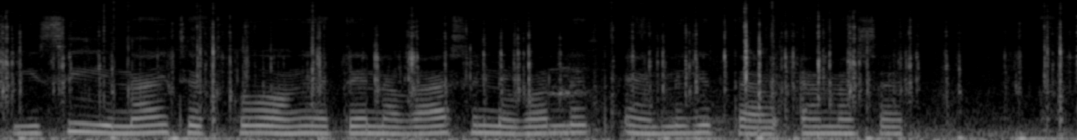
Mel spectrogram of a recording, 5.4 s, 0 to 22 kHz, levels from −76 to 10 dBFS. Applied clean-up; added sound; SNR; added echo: none; Computer keyboard; 3 dB; none.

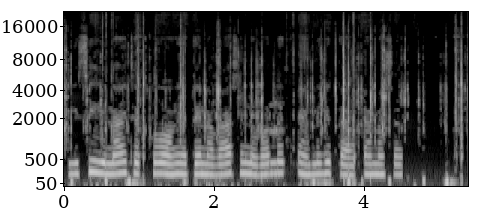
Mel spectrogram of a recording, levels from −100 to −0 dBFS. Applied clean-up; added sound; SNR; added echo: classical method spectral subtraction.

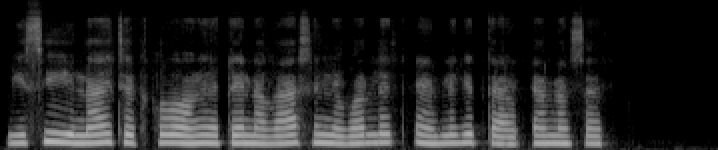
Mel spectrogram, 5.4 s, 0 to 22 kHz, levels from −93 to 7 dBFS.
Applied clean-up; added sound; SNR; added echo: neural mask model DeepFilterNet 3.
